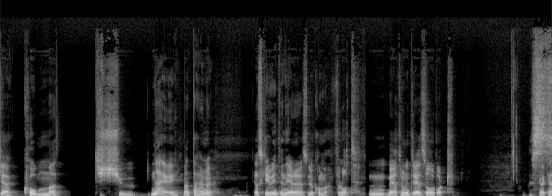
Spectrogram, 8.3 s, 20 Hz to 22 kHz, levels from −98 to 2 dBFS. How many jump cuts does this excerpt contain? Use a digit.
3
